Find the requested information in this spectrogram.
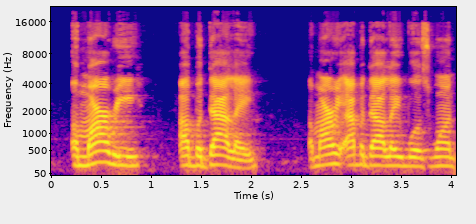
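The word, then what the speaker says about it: Imari Obadele: and it was founded by the brother named Arami how do you say his name? Hold on. It's Amari Abadale.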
